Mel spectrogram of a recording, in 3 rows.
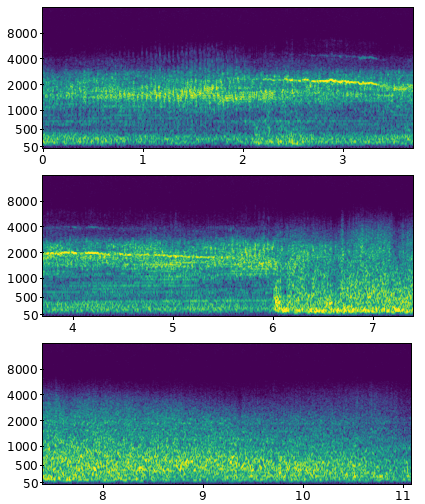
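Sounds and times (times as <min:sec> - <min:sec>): propeller plane engine drone: 0:00.0 - 0:11.0.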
